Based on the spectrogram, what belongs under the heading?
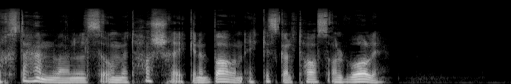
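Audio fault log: Throughout, Vorbis compression: grainy, hissy treble, roughened speech and nothing above 14.2 kHz, likely from Vorbis coding at a low bitrate near 34 kbps.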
